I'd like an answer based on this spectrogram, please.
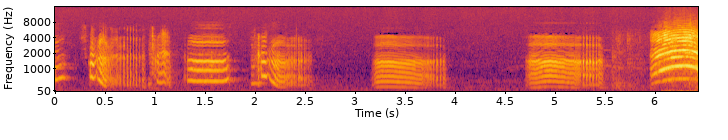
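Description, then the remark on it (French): A series of loud, wailing cries from a South American bird in short bursts, each a harmonic, rising-and-falling call that sounds almost like a crying child, repeated about seven times with brief pauses between. “Si vous le souhaitez, vous pouvez même télécharger, pour vous le passer en boucle, ce cri d'oiseau d'Amérique du Sud.”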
